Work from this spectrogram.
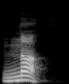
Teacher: जीवा की नोक जब ऊपर के दांतों की पंक्ति के सामने वाले दांत के ऊपर हिस्से के संपर्क में आकर वायु के प्रवाह को अवरुद्ध करती है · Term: वत्सर्य वर्ण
